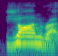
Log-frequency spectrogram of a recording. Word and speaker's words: genre: used in English and it has an English iation which I'm going to teach today a sound the A and father and an N Jean Jean the second syllable is quick and short it's an R sound and awah r r JRE genre so unlike what it feels like or seems like this word does not have one syllable genre but two syllables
